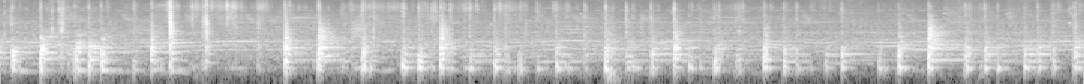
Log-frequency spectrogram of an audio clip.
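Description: Fingertips tap the side and lid of a large, round, hollow purple metal biscuit tin held in both hands. A steady run of quick, light taps gives off short, pitched metallic rings that shift between a few tones around the mid range, each fading within a fraction of a second.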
